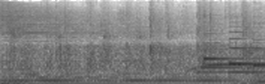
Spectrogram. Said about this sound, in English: Rise up on your feet and give the Lord a clap of praise.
